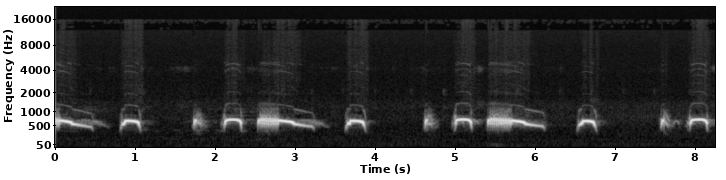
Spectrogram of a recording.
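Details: A decoy spotted dove, cooing in the 'thổ sấm' style to attract wild doves during the rainy, windy season. Regular repeated phrases come about every two seconds: short hollow hoots around a long, downward-sliding coo.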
